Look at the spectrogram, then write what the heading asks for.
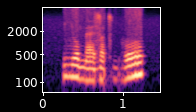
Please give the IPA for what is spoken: ʎ o m æ z ɒ t͡s bʱ o

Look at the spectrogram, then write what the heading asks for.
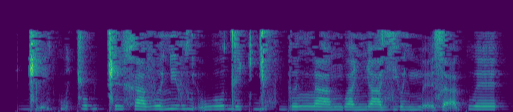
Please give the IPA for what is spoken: ɡ͡ǁ ḛ˨˩ lʲ kʷ ḛ˦ c o˨˦ ɡ ǁ ɪ˨˩ x a˨˩ v ə˧˩˧ lʲ e˦ v lʲ o̰˨˩ w o˨˦ d e˨˩ c ɟ ɪ˧˩˧ xʷ b ə˨˦ lː a˧˩˧ ŋʷ a˨˩ ɲ a˨˩ zʲ o˨˩ lʲ m ɛ̰˨˩ z a̰˨˦ kʷ ɛ˦

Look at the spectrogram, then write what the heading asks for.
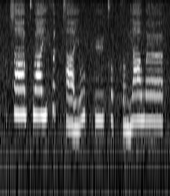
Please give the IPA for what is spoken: t͡s aː˧ kʷʰ aː˥ j h ɵ˥ t̚ t̪ʰ aː˨˩ j uː˥ p̚ h yː˧ kʰ ʊ˧ k̚ h ʊ˨˩ ŋ j aː˥ w œː˧

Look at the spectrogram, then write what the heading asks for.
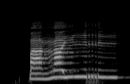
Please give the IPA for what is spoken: k͡p a˨ ŋ a˦ j iː˦ r i˦

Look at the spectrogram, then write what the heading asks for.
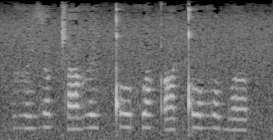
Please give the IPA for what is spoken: ʁ i˨ z ʌ˧ ǁ a˨ ʁ i˧ ǃ o˦ χʷ a˦ qʼ a˨ ǃ o˦ ʁʷ ʌ˧ b ʌ˨

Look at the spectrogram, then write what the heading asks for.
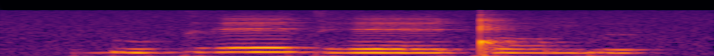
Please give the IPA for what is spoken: ɠ u ɡʱ ɛː dʱ ɛː ǃ ɔː m b ɯ

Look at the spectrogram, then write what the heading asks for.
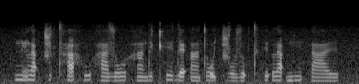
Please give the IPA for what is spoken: n ĩ˦˨ l ä˦ ʔ t͡ɕ ʊ˦ ʔ tʰ ä̰˦˨ h u˦ h ä˨ z o˨ ʊ̯ h ã˨ d ḛ˦˨ kʰ e˦ d ɛ̰˦˨ ʔ ã˨ t o̰˦˨ ʊ̯ t͡ɕ o˨ z ʊ˦ ʔ tʰ ɪ˦ ʔ l ä˦ ʔ ɡ ĩ˦ θ a˨ ɪ̯

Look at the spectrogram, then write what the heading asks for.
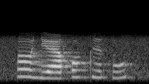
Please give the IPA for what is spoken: ʌ lʲ æ χ u t̪ ɪ θ u

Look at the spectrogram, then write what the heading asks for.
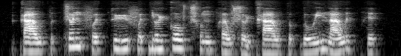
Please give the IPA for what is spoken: k aː˨ w p ɪ˨ k̚ s ɵ˥ n f ɵ˨˥ t̚ k yː˨˧ f ɵ˨ t̚ j ɵ˧ ɥ k o˥ w t͡sʰ ʊ˧ ŋ pʰ ɐ˨˧ w s ɵ˨˩ ɥ kʰ aː˨ w t̪ ʊ˨ k̚ l uː˨˥ j n̪ aː˨˥ w ɪ˧ k̚ pʰ ɪ˨˥ k̚

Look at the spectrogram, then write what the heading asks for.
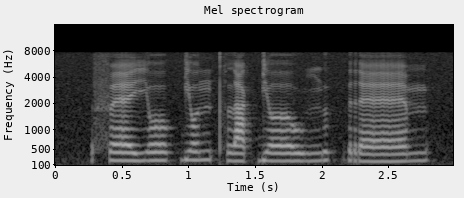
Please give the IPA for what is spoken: f ɛː˧ j oː˦˥ k̚ j o˥˩ n pʰ l a˦˥ k̚ j ɤː˧ w ŋ ɯ˥˩ k̚ r ɛː˦˥ m

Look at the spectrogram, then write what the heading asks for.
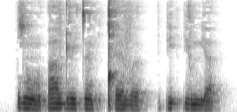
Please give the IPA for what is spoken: z õ | a v ɖ ɨː j t̪ ɛ̃ː k ǃʰ ɛ v ə | pʲ e ʔ pʲ o v mʲ a

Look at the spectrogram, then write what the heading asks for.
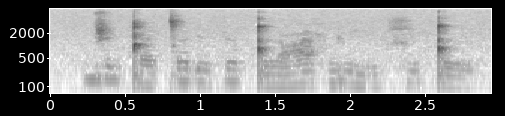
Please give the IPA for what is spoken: ɖ͡ʐ ɨ˦˨ ǃ ɐ˨ ǀ ɵ˦ ɗ ɨ˨ t ɵ˦ ǃ ɵ˨ ʕ a˦ ħ ɡ ʉ˦˨ j ɨ˨˦ x ɕ ɨ˦ ǃ ɵ˨

